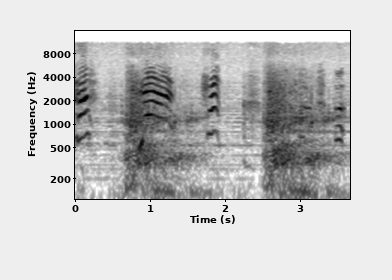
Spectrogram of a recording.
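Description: Tiger roaring, heard as a few harsh, loud bursts of growling roar with rough, grainy harmonics, separated by short gaps.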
